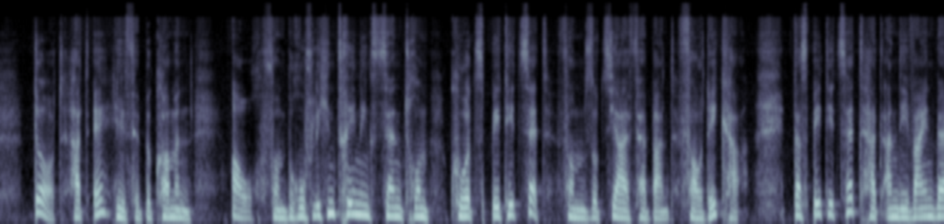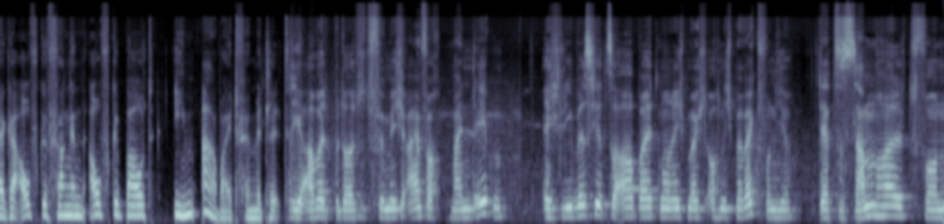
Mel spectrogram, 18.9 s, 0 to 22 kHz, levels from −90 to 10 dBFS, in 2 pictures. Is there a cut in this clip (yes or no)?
no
